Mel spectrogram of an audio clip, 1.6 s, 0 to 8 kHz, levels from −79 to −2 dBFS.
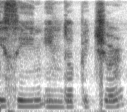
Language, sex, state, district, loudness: English, male, Assam, Kamrup Metropolitan, -15 LUFS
